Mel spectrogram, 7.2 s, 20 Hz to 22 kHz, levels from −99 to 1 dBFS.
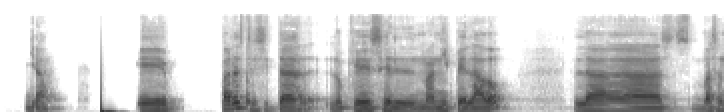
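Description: At 1.02 to 1.20 s a deep low thump dies away within about 42 ms: a phantom power thump, where switching the supply on a live input sends a voltage step through the coupling capacitors. At 2.47 to 2.49 s a brief glitch marks damaged data in the compressed stream, where the decoder lost sync and resumed at the next frame.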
